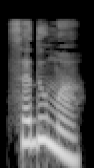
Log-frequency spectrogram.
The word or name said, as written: ಸದುಮ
